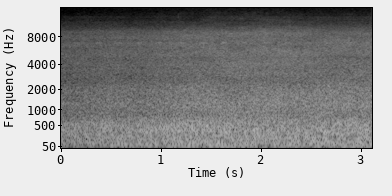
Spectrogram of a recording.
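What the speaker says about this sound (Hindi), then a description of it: "इन पहाड़ों पर से झरना नीचे की ओर जा रहा है" A waterfall drops down a high mountainside, heard as a steady, dense roar of rushing water, broad and unbroken, with a windy wash and no voices.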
